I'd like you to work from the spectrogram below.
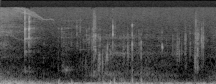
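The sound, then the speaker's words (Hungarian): Ice cubes from a drink are crunched between the teeth in a quiet run of irregular, crisp cracks and clicks, with no talk. “De én vizet ittam, mert ugye a jégkockát. Ez az életem. Én most is itt iszogatom a jégkockát belőle.”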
